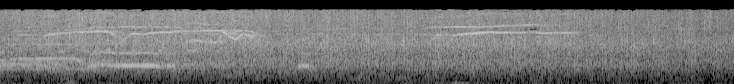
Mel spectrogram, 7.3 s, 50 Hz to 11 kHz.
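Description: A crowd claps steadily and fairly loudly for several seconds to welcome listeners on about 300 radio stations around America, a dense wash of many hands with a few whistles and whoops rising above it, fading slightly toward the end.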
